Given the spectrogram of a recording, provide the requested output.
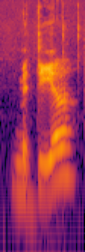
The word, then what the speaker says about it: Medea: So we are currently working on the Medea, Medea. the EFF. Oh, yeah, I heard thing. Media. I'm like, you mean like a? Oh, that's how you pronounce that.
